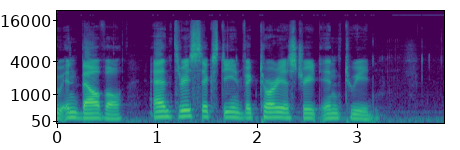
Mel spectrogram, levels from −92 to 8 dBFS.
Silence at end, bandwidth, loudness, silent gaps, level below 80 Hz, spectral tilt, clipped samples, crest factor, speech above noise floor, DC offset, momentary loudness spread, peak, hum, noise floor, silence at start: 0.65 s; 16.5 kHz; -24 LUFS; none; -54 dBFS; -4.5 dB/octave; under 0.1%; 16 dB; 29 dB; under 0.1%; 8 LU; -8 dBFS; none; -53 dBFS; 0 s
